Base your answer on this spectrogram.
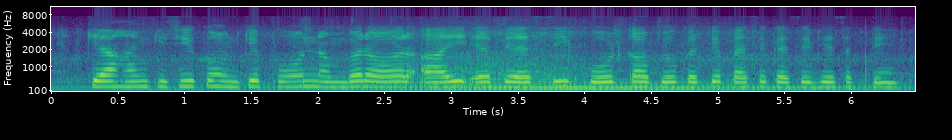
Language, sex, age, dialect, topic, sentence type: Hindi, male, 31-35, Awadhi Bundeli, banking, question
